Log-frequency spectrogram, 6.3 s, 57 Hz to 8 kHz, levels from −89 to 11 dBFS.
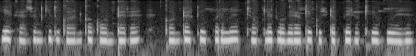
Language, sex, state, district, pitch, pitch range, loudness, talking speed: Hindi, female, Jharkhand, Ranchi, 230 Hz, 225-240 Hz, -15 LUFS, 180 wpm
